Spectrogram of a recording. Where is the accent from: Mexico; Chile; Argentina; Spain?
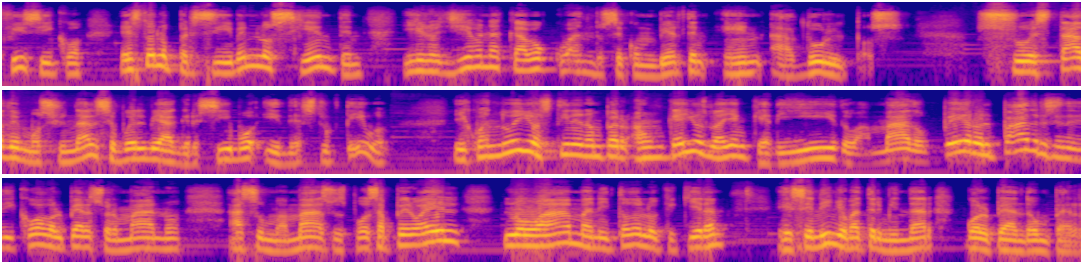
Mexico; ni para nosotros como mexicanos.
